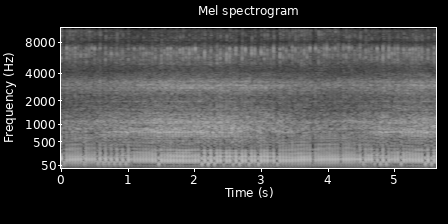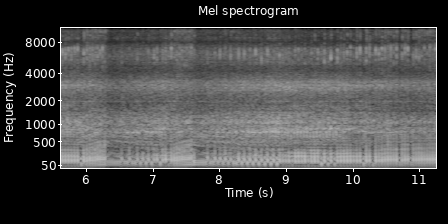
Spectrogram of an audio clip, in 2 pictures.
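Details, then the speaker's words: Craftsman 3hp Tecumseh single-cylinder edger with retrofitted snowblower carburetor: engine putters at a steady low idle and won't pick up speed, due to a governor spring and linkage issue rather than the carburetor. "it's running on idle uh not because of the carburetor but because of a governor uh spring and linkage issue so let me sort that out get it running right"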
